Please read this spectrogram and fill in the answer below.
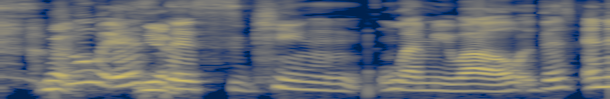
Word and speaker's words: Lemuel: this yes yeah teaching it to King uh Lemuel I think that's how you pronounce it Lemuel I yep who knows lemu lemu Le mule like a French mule no okay um it's Lemuel L I like I mean that sounds better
